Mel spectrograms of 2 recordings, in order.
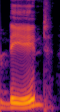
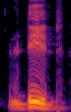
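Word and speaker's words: dead: রকম বিড ডিড আর এইটার উচ্চারণ কি ডেড ওকে সেটাই বলেছে যে ডেড এটার উচ্চারণ বেডের মত বেডের মত কিন্তু বানানটা বিডের মত বাট উচ্চারণটা বিট করা যাবে না। আবার ভুলেও তোমার দোহাই লাগে তুমি কি এটাকে এই ডেটটাকে ভুলেও আবার কখনো আবার ডিড বলে ফেলো না।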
